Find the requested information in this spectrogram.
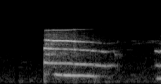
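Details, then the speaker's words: Infant with cri du chat syndrome (5p deletion): a single high-pitched, thin, mewing cry like a cat's meow, the characteristic cat-like cry of early infancy. "Okay. Can you hear the baby crying? Yes. Okay. So it is just like cat meow."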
